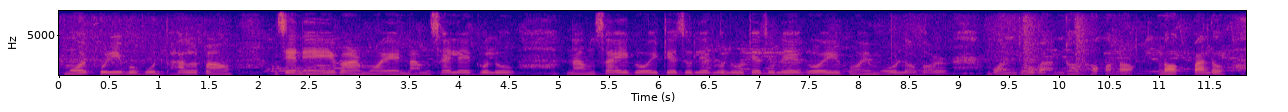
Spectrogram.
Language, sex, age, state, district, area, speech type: Assamese, female, 30-45, Assam, Kamrup Metropolitan, urban, spontaneous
